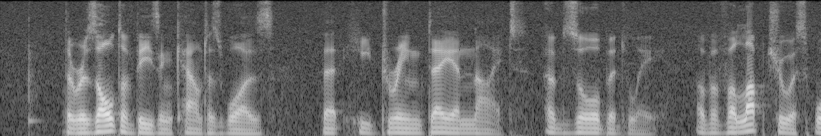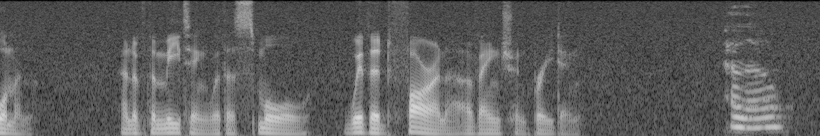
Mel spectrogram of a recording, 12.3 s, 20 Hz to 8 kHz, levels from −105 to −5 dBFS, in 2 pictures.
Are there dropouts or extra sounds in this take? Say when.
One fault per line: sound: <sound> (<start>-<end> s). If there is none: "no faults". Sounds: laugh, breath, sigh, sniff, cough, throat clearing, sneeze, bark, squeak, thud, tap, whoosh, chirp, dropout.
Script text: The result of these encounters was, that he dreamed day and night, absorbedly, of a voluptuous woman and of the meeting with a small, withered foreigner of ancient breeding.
sound: thud (0.2-0.4 s)
sound: cough (11.6-12.1 s)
